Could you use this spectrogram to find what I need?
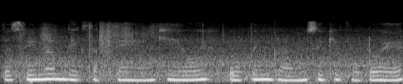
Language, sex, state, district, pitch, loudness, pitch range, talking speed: Hindi, female, Uttar Pradesh, Lalitpur, 210 Hz, -12 LUFS, 200-225 Hz, 180 wpm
